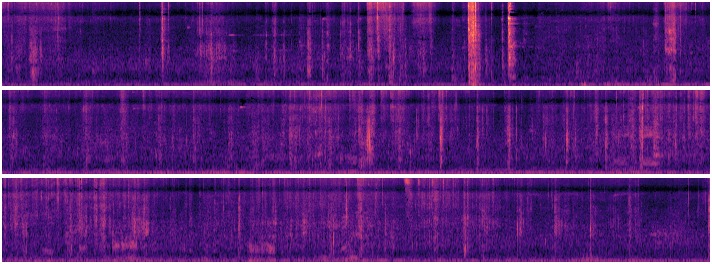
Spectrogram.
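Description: Dogs playing and making short sounds at each other, over a steady low rumble of walking and phone handling. Two sharp knocks stand out about seven seconds in.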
